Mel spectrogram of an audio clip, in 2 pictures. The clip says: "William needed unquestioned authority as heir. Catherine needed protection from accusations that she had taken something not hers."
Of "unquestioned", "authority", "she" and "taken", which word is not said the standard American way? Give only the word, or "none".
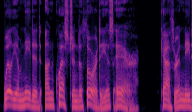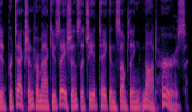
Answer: none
